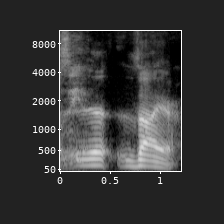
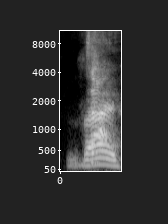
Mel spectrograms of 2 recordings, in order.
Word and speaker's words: Zia: Is it pronounced Zaya or Zia? Zaya Cook. Zaya Cook.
